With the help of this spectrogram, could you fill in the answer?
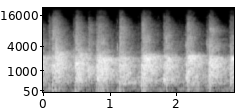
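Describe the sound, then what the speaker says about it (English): Children in a Year 3 English class clap together in a few rhythmic bursts of roughly half a second each, loud and close, with no talking over them. "Big round of applause for Bangpon"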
